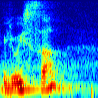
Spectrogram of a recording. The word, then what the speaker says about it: Lluisa: Then we have a letter, the L, double L, that can be pronounced as Ya, as in my name, Lluisa, or Ya, as in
